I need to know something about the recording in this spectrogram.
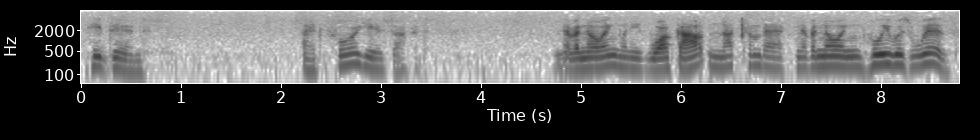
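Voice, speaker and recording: An actress playing a weary young widow who speaks quietly and reflectively, in 1950s radio-drama style on an old hissy recording. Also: female voice, lowish voice, steady tone, measured pace, long pauses. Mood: rueful. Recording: dull old radio recording with faint hiss.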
